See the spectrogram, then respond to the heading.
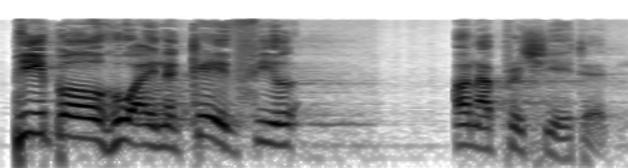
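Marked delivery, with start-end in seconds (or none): none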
